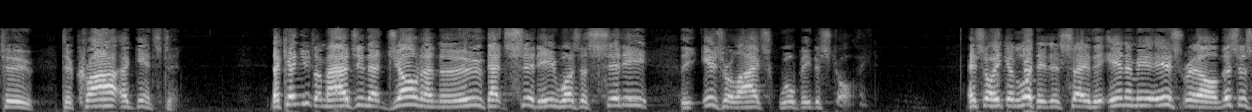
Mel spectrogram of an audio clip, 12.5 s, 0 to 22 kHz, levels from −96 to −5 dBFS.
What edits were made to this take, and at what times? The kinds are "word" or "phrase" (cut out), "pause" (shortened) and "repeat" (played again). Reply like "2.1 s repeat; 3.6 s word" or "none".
3.1 s word; 4.8 s word; 6.8 s word; 10.4 s word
